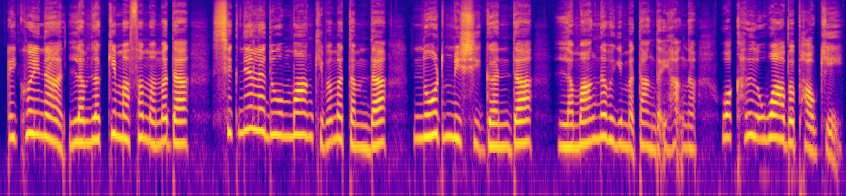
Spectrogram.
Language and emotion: Manipuri, fearful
